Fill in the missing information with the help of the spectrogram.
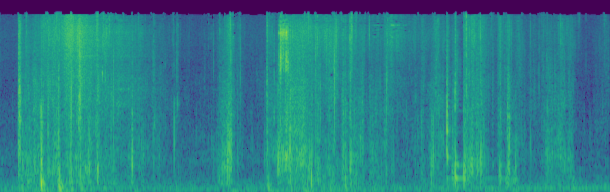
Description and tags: Kicking a pile of gravel. Several particles hitting a metal fence a few feet away. Then trying to brush it back together with feet, "accidentally" hitting a plastic bottle.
